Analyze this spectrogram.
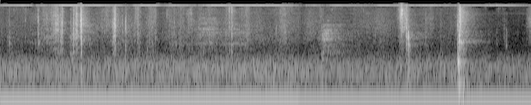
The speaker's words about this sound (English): Now, I want you to pick out all the aces from this pack of cards. Shuffle them? Mm-hmm.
